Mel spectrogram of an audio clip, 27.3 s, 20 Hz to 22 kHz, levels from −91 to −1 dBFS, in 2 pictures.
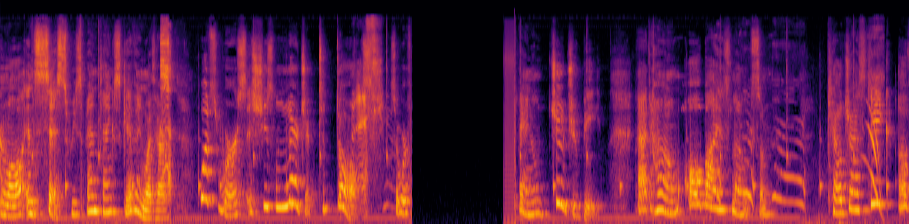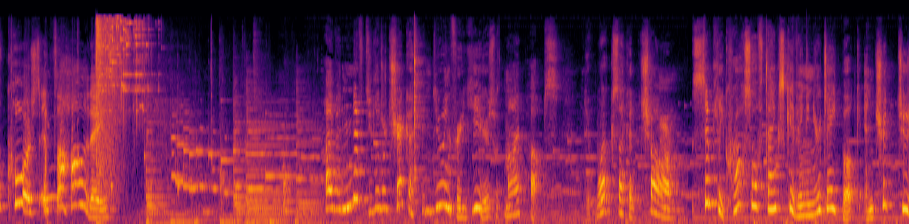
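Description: At 6.14 s a live cable gets pulled and plugged back in. You hear a pop, then about 1.5 s of near silence. A short burst of 50 Hz mains buzz lasts roughly 160 ms while only the tip makes contact. A second pop comes at 7.73 s as the signal returns.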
